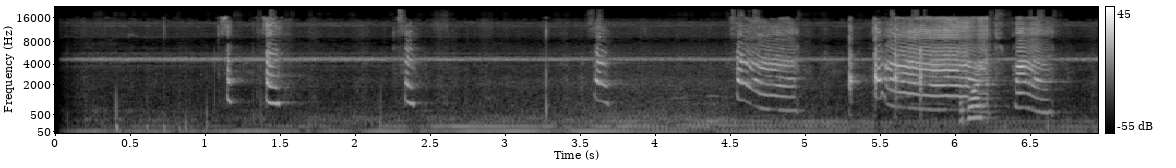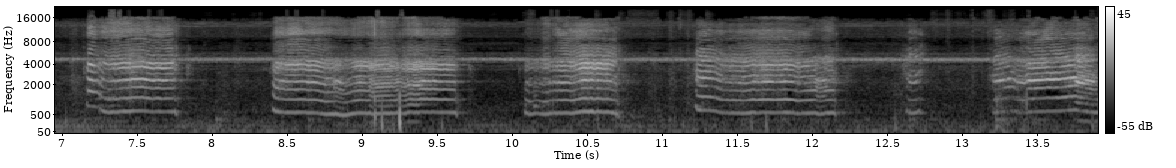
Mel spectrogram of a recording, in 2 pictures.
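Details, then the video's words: Otter making strange noises for food: scattered brief squeaks give way to loud, harmonic screams that slide downward, repeated in quick bursts, over a steady thin high whine. "Otters Making Strange Noises For Food Compilation 2022 - Screaming & Weird Noises"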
